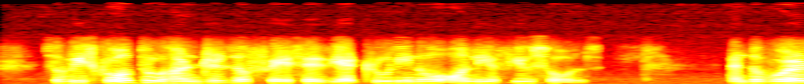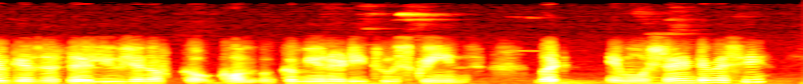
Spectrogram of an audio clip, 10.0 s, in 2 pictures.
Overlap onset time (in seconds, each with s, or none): none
